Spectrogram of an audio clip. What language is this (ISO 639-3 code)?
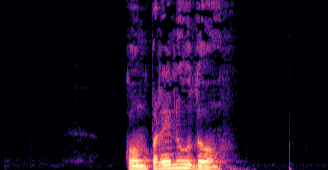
epo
